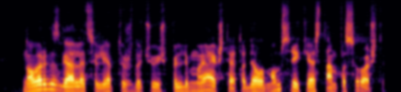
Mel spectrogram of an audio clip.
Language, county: Lithuanian, Kaunas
